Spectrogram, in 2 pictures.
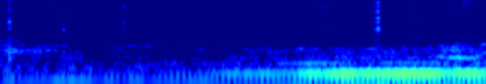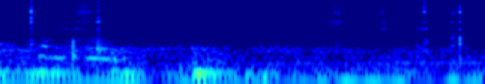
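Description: Scissors snip through card pieces for a card project in a run of crisp, close, irregular cuts, with soft rustling of paper between them and no talking.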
